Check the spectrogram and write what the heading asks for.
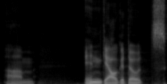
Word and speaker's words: Gadot: Gadot, thanks to Gal Gadot. – Gal Gadot, Gadot, Gadot, Gal. – Gal Gadot, Gal Gadot. – Just, I want to remind everyone that's how you say it.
